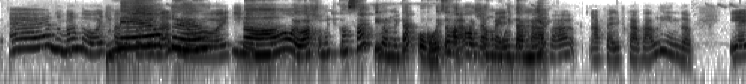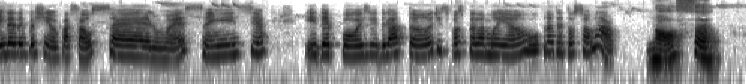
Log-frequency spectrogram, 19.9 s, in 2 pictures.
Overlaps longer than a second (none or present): present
